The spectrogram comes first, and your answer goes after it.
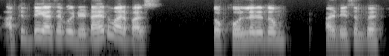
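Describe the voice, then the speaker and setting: A man's voice: high voice, fairly quick, fairly bright tone, no room sound. Give me a man's voice coming through a dull, muffled voice call, patiently walking a listener through a computer task step by step and checking again and again that they're following. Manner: patient, repeats checks for understanding. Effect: heard over a voice call. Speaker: instructor.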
